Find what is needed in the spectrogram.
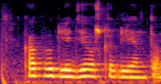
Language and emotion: Russian, neutral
